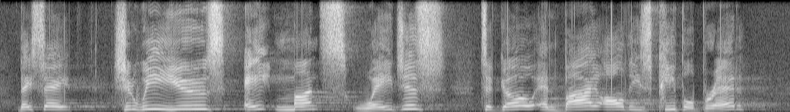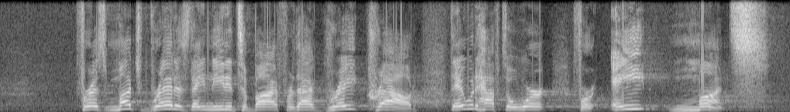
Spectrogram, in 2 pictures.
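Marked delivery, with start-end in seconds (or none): none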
